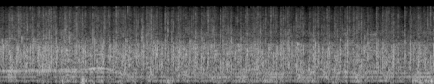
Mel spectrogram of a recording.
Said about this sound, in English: Thank you so much. Give it up one more time.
